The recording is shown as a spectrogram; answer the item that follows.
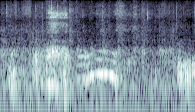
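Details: Miniature Schnauzer puppies, a playful, energetic litter, with one short whine that rises and then falls in a smooth arch, amid soft shuffling and rustling while a person talks to them affectionately.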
